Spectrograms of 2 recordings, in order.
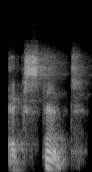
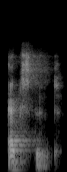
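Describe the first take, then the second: First: The stress is on the second syllable. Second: The stress is on the first syllable. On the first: The speaker calls it wrong. "extent or extant" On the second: The speaker calls it right. "You want to emphasize the first syllable"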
